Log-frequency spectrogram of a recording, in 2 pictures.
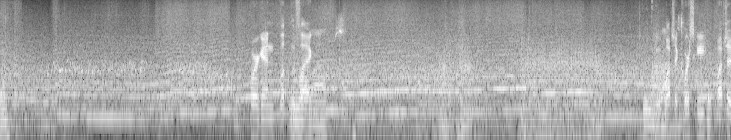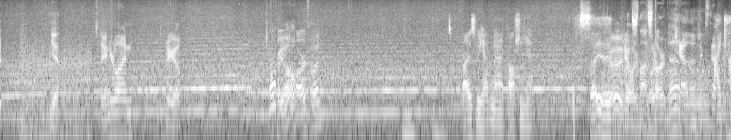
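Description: A racing car engine whines loudly, rising in pitch and dropping sharply at each gear change.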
